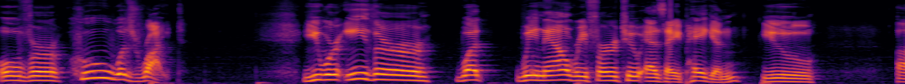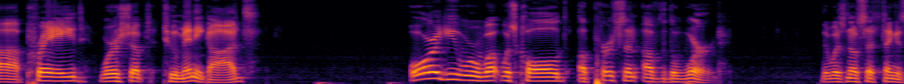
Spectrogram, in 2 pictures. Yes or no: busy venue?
no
